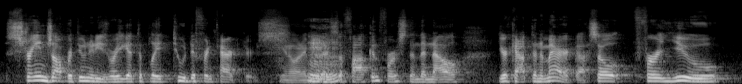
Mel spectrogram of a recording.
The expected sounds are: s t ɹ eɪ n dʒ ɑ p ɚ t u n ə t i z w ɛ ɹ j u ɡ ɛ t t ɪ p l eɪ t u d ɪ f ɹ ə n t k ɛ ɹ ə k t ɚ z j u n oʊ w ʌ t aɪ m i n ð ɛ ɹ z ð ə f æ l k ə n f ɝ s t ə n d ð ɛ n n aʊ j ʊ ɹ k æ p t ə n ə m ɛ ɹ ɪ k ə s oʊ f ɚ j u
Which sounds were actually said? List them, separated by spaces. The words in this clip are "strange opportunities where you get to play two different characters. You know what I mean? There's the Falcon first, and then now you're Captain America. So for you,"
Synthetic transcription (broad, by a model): s t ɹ eɪ n dʒ ɑ p ɚ t u n ə t i z w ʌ ɹ j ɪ ɡ ɛ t t ɪ p l eɪ t u d ɪ f ɹ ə n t k ɛ ɹ ə k t ɚ z j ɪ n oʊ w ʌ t aɪ m i n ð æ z ð ə f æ l k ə n f ɝ s t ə n ð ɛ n n aʊ j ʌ ɹ k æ p t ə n ə m ɛ ɹ ɪ k ə s oʊ f ɚ j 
